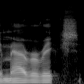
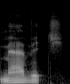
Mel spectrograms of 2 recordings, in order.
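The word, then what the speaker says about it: Maravich: Pete Maverick Pete mavit I think I'm saying it right cuz I used to say Maverick it's Pete mavic um I come to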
